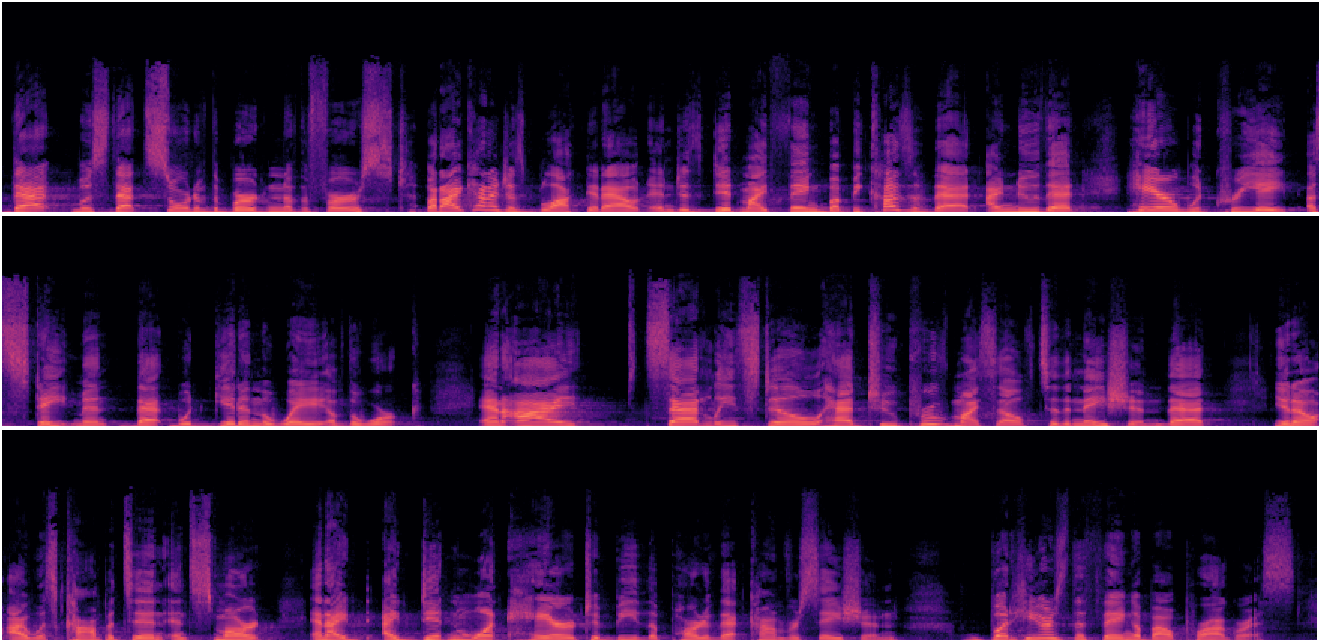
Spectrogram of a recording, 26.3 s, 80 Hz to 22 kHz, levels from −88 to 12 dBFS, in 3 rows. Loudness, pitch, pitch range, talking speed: -23 LUFS, 215 Hz, 190-250 Hz, 185 wpm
